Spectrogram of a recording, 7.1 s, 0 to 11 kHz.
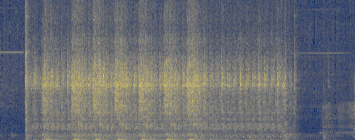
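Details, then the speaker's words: Porsche 911 after 10 years of storage, with a new fuel pump and filter, a cleaned tank and a temporary fuel supply hose: it cranks for about five seconds without firing; owner suspects the fuel injection line needs bleeding. "Well, it's gonna have to bleed out the fuel injection line."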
